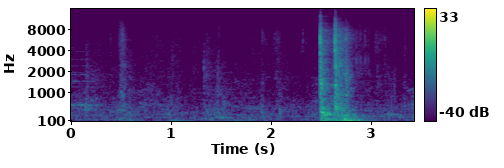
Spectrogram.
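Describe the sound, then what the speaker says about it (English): A door thuds shut once, close and fairly loud, after a few seconds of quiet room tone in an office. "Close the door."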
